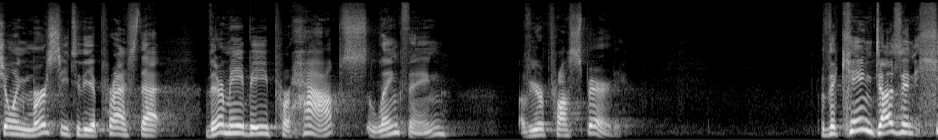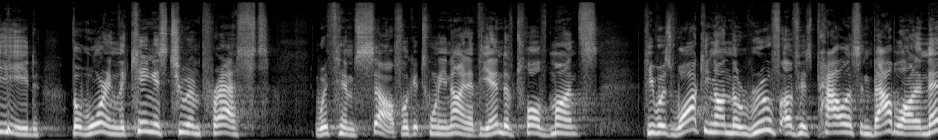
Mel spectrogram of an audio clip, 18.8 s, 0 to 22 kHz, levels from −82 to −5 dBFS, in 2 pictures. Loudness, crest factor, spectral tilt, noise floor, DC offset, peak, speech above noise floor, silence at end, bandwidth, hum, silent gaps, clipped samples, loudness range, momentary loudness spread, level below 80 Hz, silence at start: -18 LUFS; 18 dB; -5 dB/octave; -66 dBFS; under 0.1%; 0 dBFS; 48 dB; 0 s; over 20 kHz; none; none; under 0.1%; 9 LU; 11 LU; -86 dBFS; 0 s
